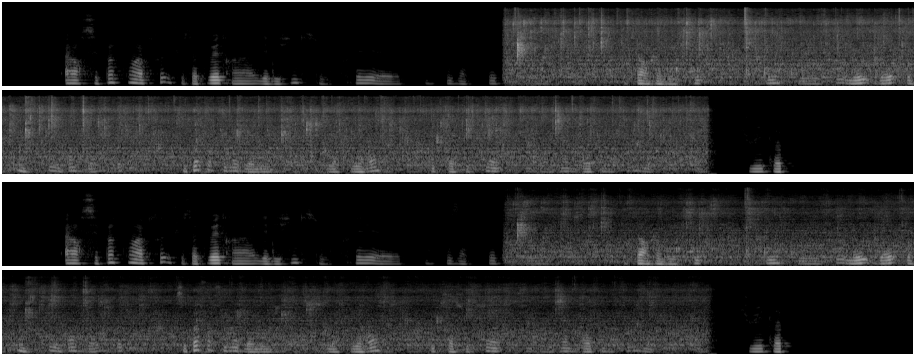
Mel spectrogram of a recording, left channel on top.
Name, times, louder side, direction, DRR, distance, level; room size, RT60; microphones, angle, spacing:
voice 1, 0.6-3.3 3.5-4.0 4.4-5.0 5.2-5.6 6.3-7.3 7.6-10.4 10.9-12.0 12.3-13.0 13.4-15.7 16.6-16.9, right 1 dB, 10° right, 0.6 m, -41 dB
sound 1, 5.0-16.2, left 7 dB, 65° left, 1.8 m, -36 dB
8.0 x 5.9 x 4.3 m
head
